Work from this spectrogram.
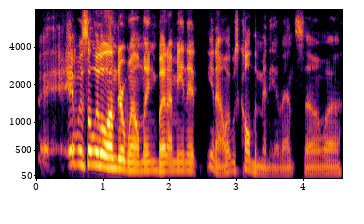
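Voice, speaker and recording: Brief: male podcast co-host, smooth and clear, dry close mic, meandering casual talk. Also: medium pitch, lively intonation, fast talker, no room sound. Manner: rambling, hesitant with many fillers. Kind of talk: casual chat.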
